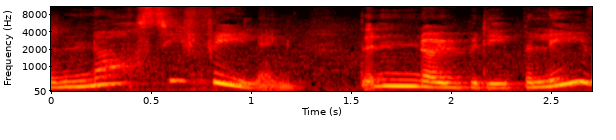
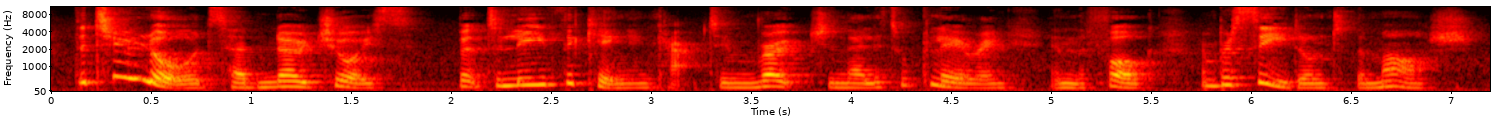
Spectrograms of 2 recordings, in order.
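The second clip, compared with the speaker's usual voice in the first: ordinary talk, nothing marked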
